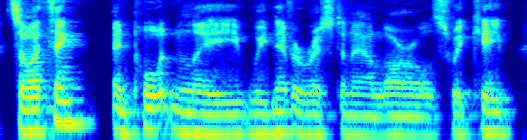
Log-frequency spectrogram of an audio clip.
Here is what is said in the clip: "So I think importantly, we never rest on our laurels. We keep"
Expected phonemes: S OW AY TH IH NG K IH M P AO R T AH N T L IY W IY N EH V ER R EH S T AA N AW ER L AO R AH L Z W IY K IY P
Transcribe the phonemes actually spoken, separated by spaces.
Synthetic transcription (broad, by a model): S OW AY TH IH NG K IH M P AO R T N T L IY W IY N EH V ER R EH S T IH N AW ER L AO R L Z W IY K IY P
